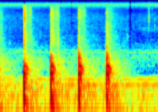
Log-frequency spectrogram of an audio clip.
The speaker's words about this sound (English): So Nameless and Anwar went to his house, and they knocked on the door.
